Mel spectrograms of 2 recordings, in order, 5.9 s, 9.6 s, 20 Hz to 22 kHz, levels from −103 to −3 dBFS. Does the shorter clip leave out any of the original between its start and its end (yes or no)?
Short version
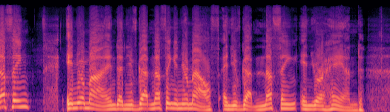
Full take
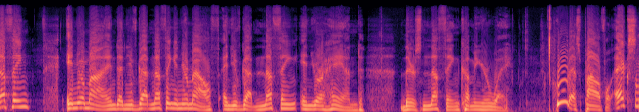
no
